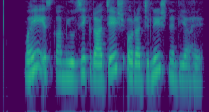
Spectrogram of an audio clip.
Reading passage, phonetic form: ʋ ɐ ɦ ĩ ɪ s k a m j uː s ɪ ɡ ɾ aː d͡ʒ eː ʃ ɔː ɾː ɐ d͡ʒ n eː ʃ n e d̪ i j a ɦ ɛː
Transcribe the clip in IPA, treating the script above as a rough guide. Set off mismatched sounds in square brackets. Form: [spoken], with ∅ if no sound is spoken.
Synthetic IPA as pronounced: ʋ ɐ ɦ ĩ ɪ s k a m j uː [z] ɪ [k] ɾ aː d͡ʒ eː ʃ ɔː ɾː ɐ d͡ʒ n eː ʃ n e d̪ i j a ɦ ɛː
